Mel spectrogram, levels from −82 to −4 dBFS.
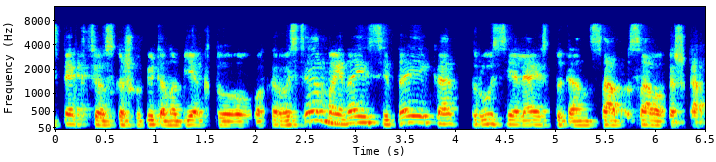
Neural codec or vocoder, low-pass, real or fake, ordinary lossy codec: none; 7.2 kHz; real; AAC, 64 kbps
